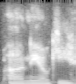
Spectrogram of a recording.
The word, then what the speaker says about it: gnocchi: So what is gnocchi? Is that how you pronounce it? Yep, gnocchi. The G is silent.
